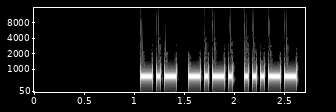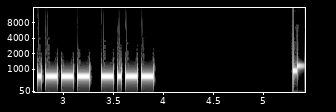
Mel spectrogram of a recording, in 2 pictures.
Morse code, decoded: KC3JY

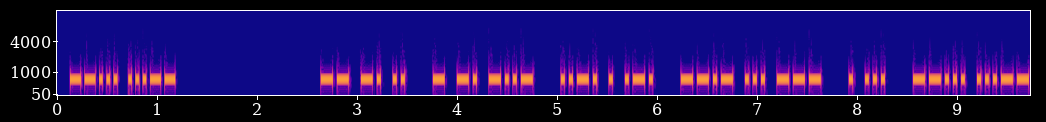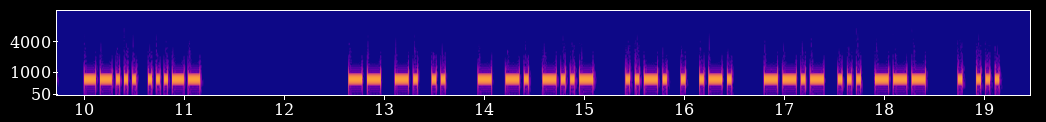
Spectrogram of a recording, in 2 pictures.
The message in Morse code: 73 MNI TNX FER QSO ES 73 73 MNI TNX FER QSO ES

